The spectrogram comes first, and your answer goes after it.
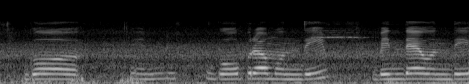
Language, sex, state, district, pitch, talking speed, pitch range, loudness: Telugu, female, Telangana, Nalgonda, 245 Hz, 65 wpm, 240-255 Hz, -24 LUFS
